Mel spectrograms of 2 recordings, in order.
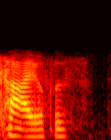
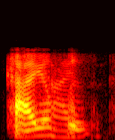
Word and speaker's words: Caiaphas: Then let they, Jesus, from, I pronounce that, Caiaphas. – Caiaphas, unto the hall of judgment, and it was early.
